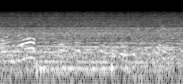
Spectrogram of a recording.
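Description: Indistinct male voices, faint and wordless, over steady background noise from the pitch.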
